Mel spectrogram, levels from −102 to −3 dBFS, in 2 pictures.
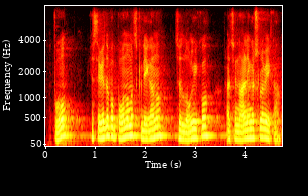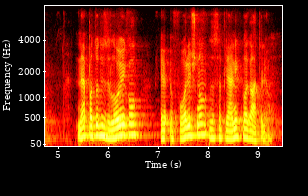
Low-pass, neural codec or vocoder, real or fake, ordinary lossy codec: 7.2 kHz; none; real; Opus, 24 kbps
